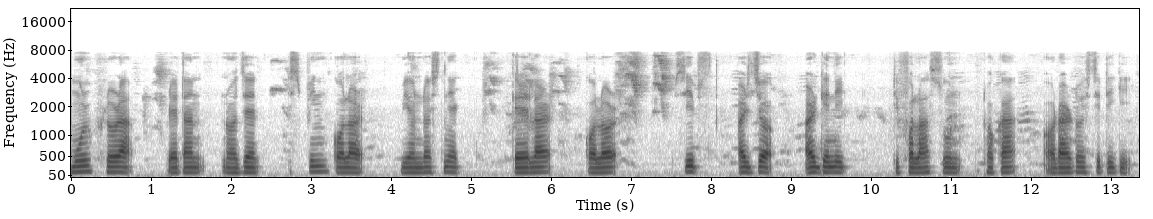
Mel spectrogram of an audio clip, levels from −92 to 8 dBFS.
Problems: background sounds at intervals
